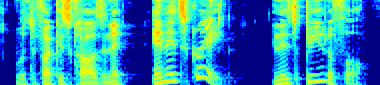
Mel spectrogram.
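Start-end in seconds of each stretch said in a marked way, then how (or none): 1.1-2.8 high, soft mock praise; sarcastic. Real, not acted. Host calls his bad day great, soft and sarcastic. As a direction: gush about it without meaning a word. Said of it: "It's not great and it's not beautiful".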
